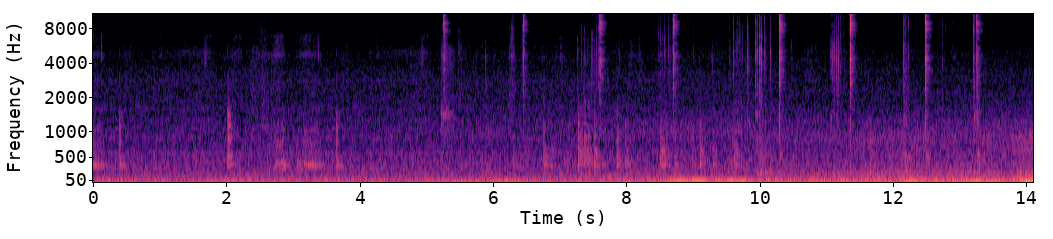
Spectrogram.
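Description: A bone folder rubbing bookbinding gauze down over a book spine. About five seconds in, large scissors start snipping through the gauze, a sharp snip about every half second. A low rumble builds underneath near the end.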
